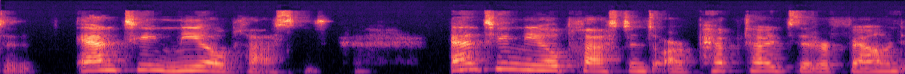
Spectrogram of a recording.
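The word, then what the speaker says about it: antineoplastons: questions but the thing to know is that attenioclastons actually I mispronounced it anti-neoplastms antineoplastones are peptides that are found in the urine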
